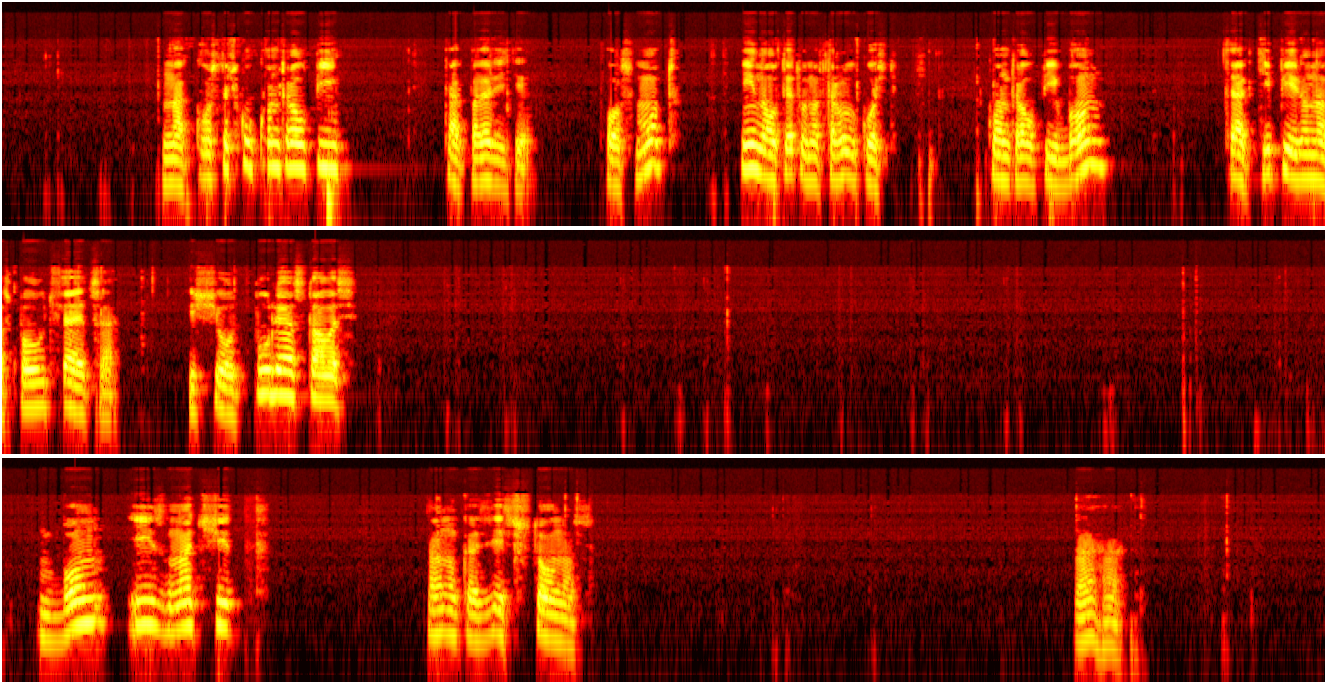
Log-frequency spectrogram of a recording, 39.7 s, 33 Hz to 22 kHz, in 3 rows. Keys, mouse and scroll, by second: 4.3 ctrl+p, 4.9-6.6 drag, 8.1 shift+middle click, 12.1-13.3 middle drag, 13.6 shift+middle click, 15.7 click, 17.8-18.6 drag, 19.6 click, 20.4 shift+click, 21.7-22.7 drag, 23.6 click, 25.1 ctrl+p, 29.1 click, 30.8 click, 32.3 click, 34.4 click, 35.2 click, 35.6-37.6 drag, 38.1-38.8 shift+middle drag.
